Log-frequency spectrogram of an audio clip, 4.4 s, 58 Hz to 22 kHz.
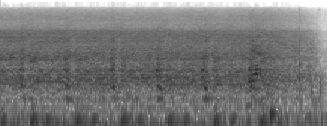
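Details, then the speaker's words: High-mileage supercharged S62 V8 BMW E39 M5 compression test, cylinder reading 185 psi: steady, even cranking with smooth starter hiss and regular low compression pulses; normal cranking. "So that's 185. 185, okay. Cool. Cool. But the battery definitely is cranking."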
